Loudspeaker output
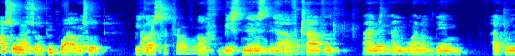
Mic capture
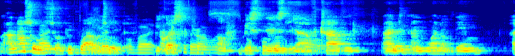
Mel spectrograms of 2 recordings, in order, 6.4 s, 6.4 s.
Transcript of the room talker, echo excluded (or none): usually over a distance or purpose. And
